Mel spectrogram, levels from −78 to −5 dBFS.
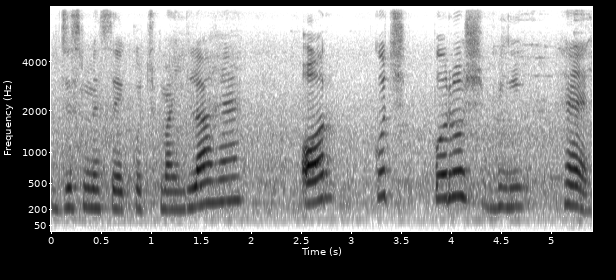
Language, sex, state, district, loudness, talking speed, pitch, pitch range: Hindi, female, Madhya Pradesh, Dhar, -20 LUFS, 110 wpm, 225 Hz, 210-280 Hz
